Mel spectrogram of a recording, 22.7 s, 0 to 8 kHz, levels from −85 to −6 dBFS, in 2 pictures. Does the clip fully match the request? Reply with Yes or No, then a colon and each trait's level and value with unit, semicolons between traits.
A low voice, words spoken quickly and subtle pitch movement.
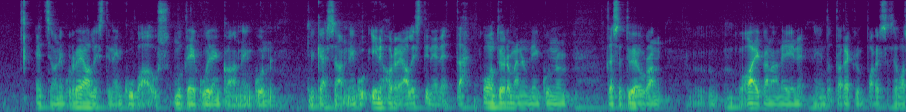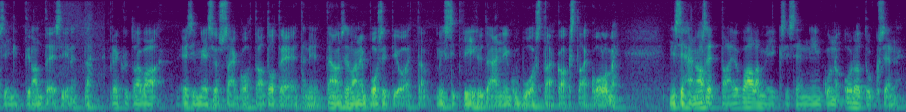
Yes: very low, 75 Hz; fast, 160 wpm; narrow, 2.1 semitones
